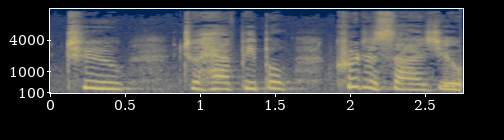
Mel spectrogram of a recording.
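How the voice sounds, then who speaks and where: Over noticeable background noise, a woman speaks at high pitch with fairly even intonation and a fairly slow pace. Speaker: audience member. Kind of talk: audience comment.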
